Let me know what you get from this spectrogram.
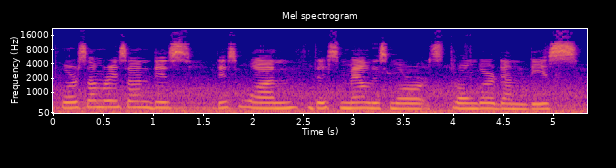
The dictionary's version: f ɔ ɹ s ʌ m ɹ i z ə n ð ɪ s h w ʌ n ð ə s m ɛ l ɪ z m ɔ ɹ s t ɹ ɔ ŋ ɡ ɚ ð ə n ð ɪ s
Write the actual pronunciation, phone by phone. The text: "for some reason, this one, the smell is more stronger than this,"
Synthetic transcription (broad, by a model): f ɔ ɹ s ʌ m ɹ i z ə n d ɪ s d w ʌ n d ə s m ɛ l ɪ s m ɔ ɹ s t ɹ ɔ ŋ ɡ ɚ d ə n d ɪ s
